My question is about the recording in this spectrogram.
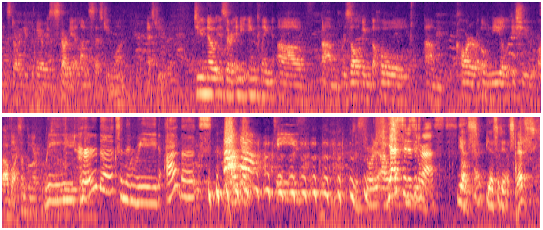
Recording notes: take the podcast to a recent panel at TimeGate con in Atlanta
